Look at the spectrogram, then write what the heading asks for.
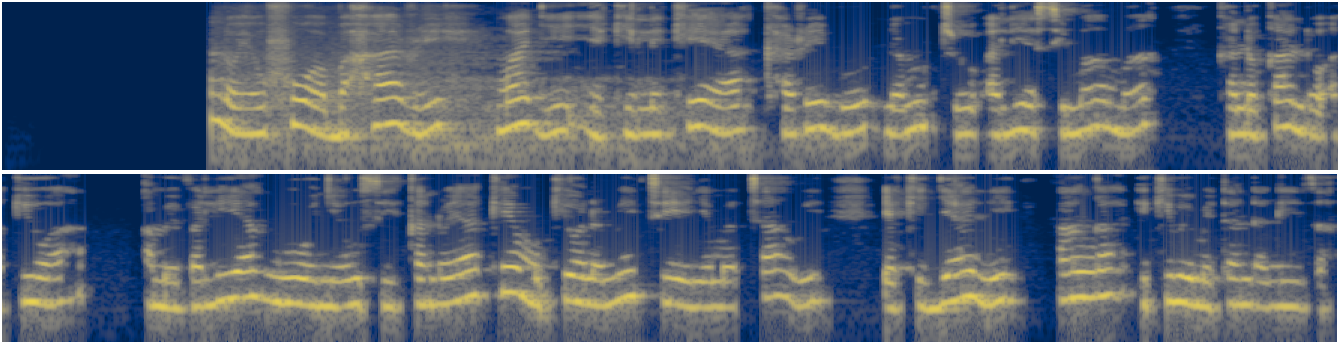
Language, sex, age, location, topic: Swahili, female, 25-35, Mombasa, government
